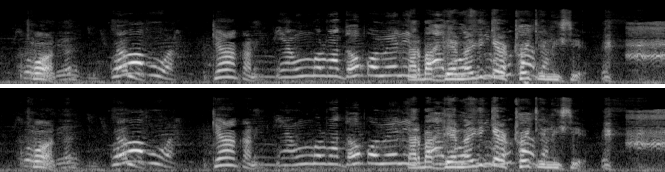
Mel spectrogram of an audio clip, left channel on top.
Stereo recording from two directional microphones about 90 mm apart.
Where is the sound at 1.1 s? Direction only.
65° left (ahead or behind).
